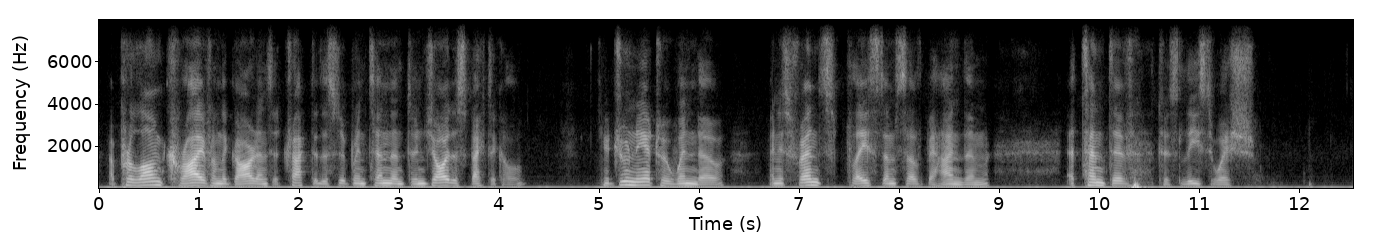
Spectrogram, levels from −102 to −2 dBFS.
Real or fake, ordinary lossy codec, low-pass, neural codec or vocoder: real; Opus, 32 kbps; 7.2 kHz; none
